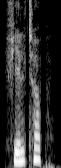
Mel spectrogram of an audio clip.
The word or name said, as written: fjeldtop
